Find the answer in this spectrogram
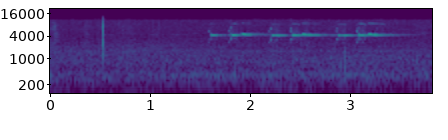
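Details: Autumn song of a great tit, starting after a sharp click: a run of high, even two-part whistled phrases, short lead note then level tone, repeated in quick succession.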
